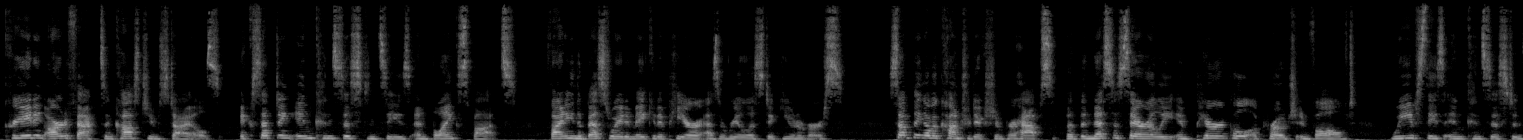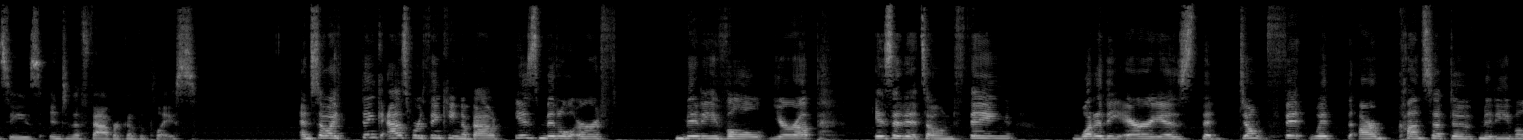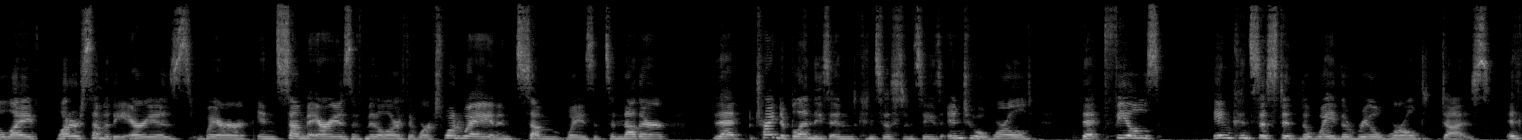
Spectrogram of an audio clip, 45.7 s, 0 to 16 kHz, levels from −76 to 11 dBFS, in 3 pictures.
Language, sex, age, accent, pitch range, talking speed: English, female, 30-49, American, 200-240 Hz, 150 wpm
